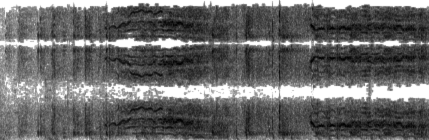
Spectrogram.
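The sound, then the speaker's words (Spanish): Horses whinny loudly with rising, quavering neighs while hooves clip-clop steadily beneath, a busy mix of several animals that continues throughout. “Luego llegaron los caballos”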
